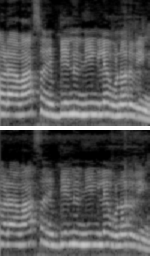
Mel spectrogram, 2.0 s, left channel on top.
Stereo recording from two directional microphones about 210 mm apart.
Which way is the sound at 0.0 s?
45° left (ahead or behind).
